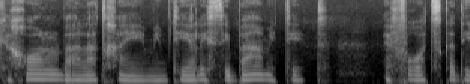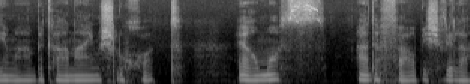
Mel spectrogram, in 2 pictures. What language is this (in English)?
Hebrew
